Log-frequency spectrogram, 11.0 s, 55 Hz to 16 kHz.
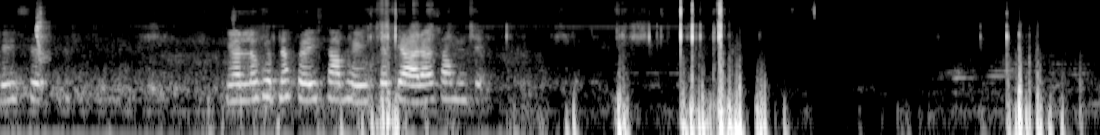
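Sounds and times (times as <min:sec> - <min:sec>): dull low thumps: 0:07.2 - 0:08.0.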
